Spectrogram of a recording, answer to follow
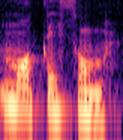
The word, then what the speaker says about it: Motezuma: se llama ópera motezuma y no lo estamos pronunciando mal Lo que pasa es que los europeos no pueden decir Moctezuma Entonces se llama motezuma Hola doctora Elizabeth Gracias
